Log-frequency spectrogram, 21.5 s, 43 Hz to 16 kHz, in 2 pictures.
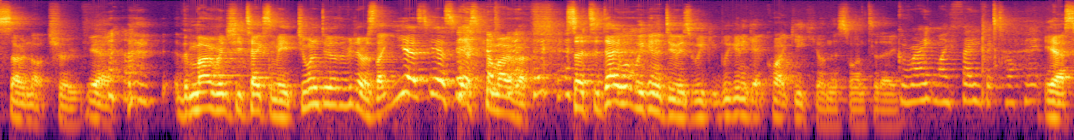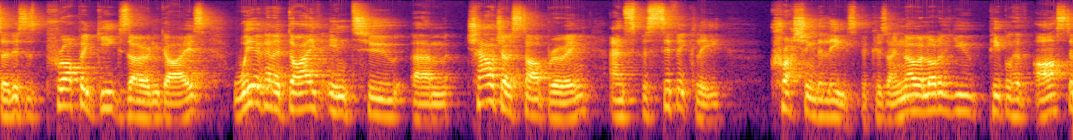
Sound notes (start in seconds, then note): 4.5 laughter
